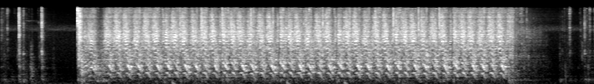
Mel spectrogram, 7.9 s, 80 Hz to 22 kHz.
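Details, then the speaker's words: 1985 Ford F-150, 300 straight six with 240,000 miles, first restart after cam gear replacement: about six seconds of steady starter cranking at roughly four beats per second that never fires; crank no start, ignition spark being checked. "hmm doing much of what it did when i first got the thing home not start"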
